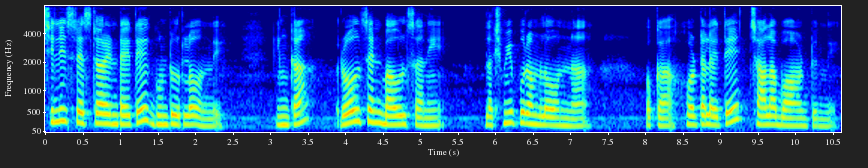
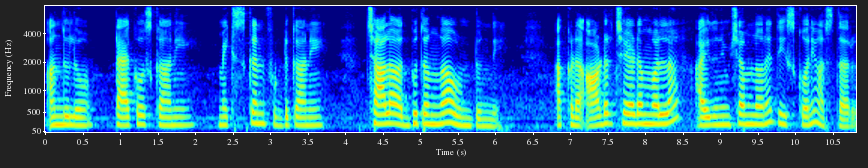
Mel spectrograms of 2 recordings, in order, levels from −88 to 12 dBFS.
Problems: background sounds at intervals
